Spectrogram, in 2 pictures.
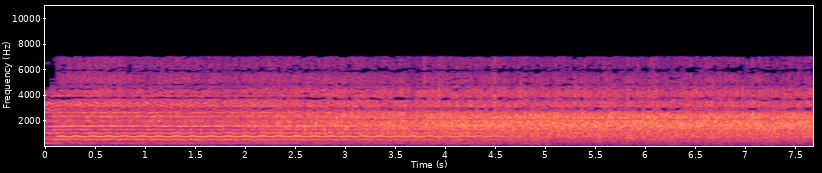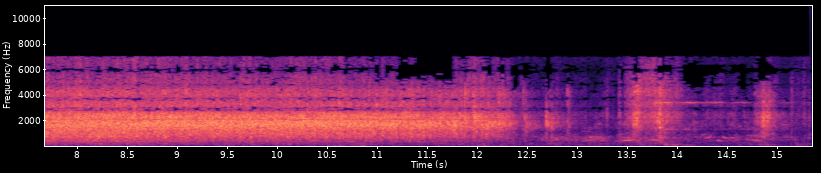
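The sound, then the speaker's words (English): A noisy crowd of people, with children and Christmas carol music, forms a dense, steady wash of loud murmur with sustained tones for about twelve seconds, then thins abruptly into scattered, quieter sounds. “Boy, what a crowd.”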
